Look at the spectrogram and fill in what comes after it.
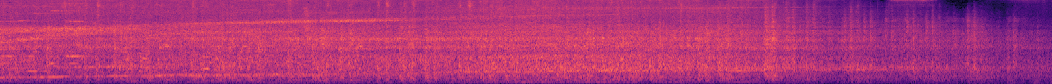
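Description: Electric commuter train departing the platform. Its motors whine, rising in pitch as it speeds up, over the clack of wheels on rail joints. The sound fades over the last few seconds as the last cars pull away.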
